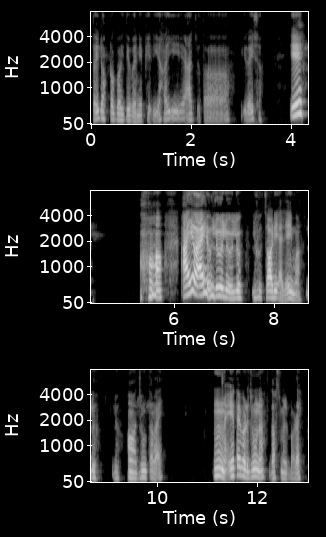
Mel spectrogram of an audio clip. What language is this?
Nepali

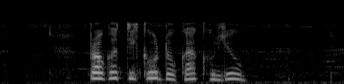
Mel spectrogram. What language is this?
Nepali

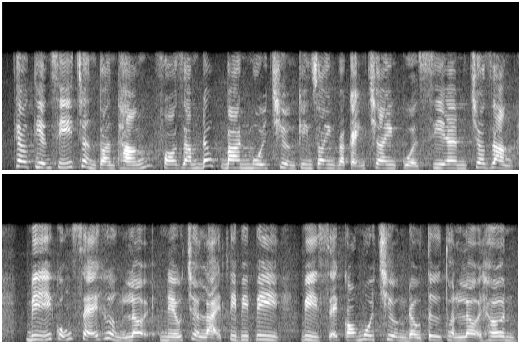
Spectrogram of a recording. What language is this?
Vietnamese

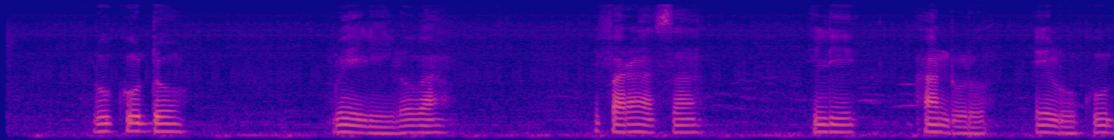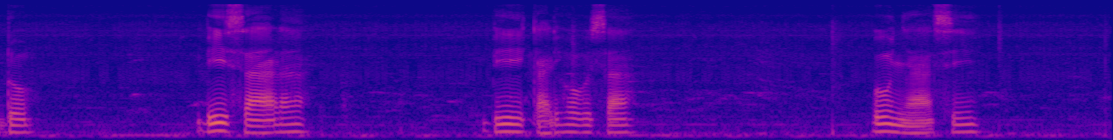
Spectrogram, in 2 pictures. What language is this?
Masaaba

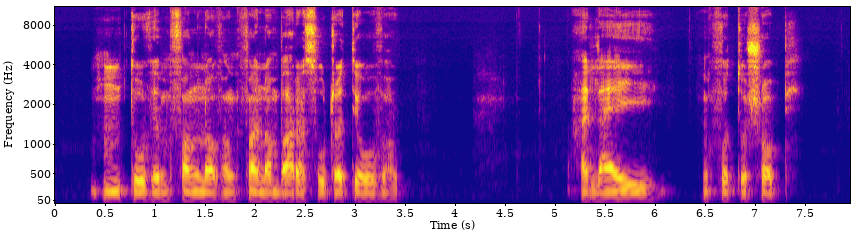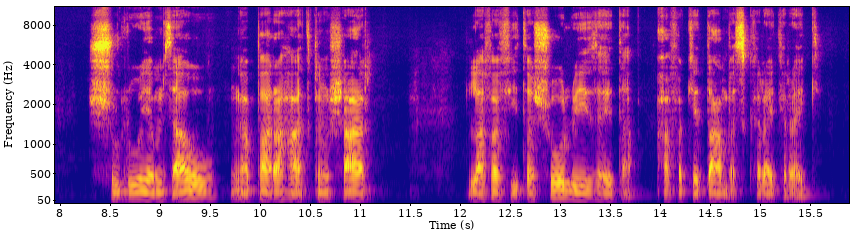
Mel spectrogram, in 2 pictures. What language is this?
Bara Malagasy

